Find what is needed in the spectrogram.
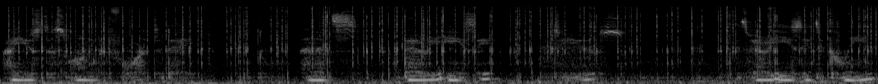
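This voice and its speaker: The speech moves at a fairly slow pace, broken by long, frequent pauses. Noticeable background noise runs underneath. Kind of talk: ASMR tea tasting talk to camera. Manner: soft-spoken, whispered.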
